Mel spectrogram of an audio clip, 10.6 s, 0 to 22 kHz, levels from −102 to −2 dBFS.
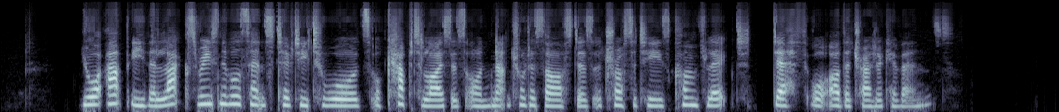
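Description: From start to end the speech sounds rough and grainy, with a noisy, fizzing texture in place of clean harmonics, though the audio still extends up to about 20.4 kHz. This is likely Opus compression in its music (CELT) mode. Short of bits, the encoder keeps each band's energy but refills the detail with folded or noise-like content, so the damage is plainly audible. The degree of grit fits a rate around 16 kbps.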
